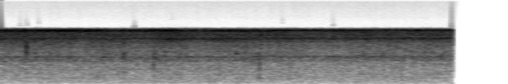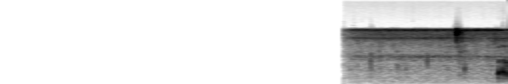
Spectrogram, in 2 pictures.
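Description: A pot of hops boils for a homebrew hop tea, giving off a steady, even hiss that cuts out completely for a few seconds midway and then returns.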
